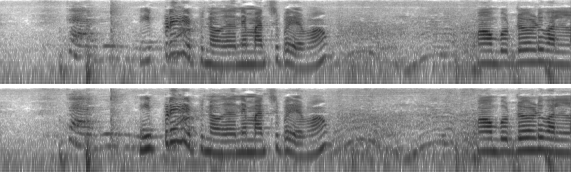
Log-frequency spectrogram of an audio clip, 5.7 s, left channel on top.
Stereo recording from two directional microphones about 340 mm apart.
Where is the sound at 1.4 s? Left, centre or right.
Centre.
